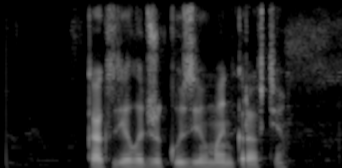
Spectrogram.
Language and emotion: Russian, neutral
